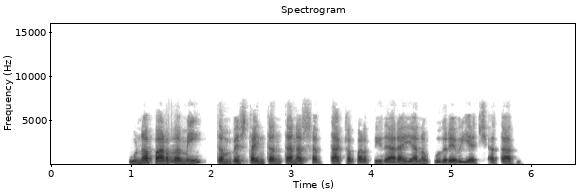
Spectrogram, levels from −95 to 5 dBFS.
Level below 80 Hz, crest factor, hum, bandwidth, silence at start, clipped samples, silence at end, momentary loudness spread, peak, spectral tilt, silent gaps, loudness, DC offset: -68 dBFS; 18 dB; none; 6.8 kHz; 0.95 s; under 0.1%; 0.8 s; 8 LU; -2 dBFS; -6.5 dB/octave; 1.94-2.07 s, 3.41-3.48 s, 4.74-4.78 s; -19 LUFS; under 0.1%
